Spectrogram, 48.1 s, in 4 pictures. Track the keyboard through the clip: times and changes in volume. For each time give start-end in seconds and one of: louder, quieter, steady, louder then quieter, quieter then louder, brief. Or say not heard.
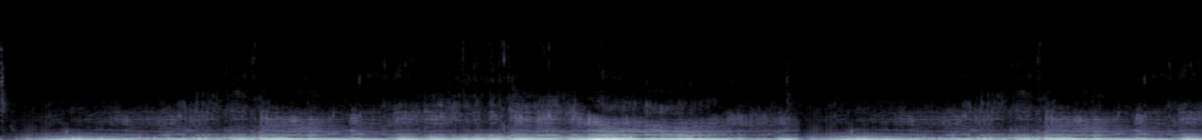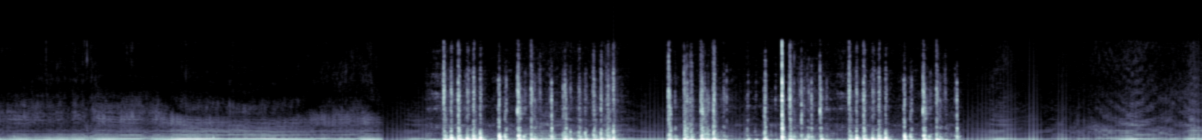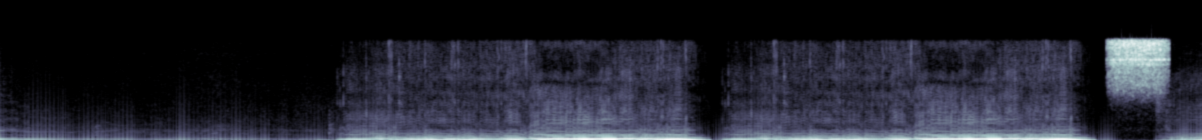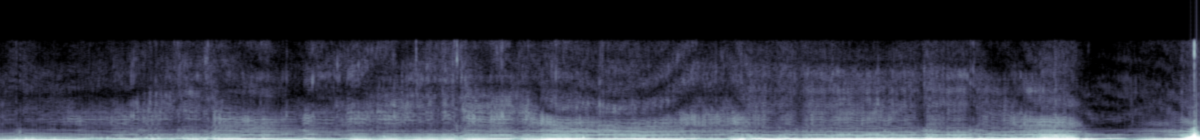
16.2-21.6 steady.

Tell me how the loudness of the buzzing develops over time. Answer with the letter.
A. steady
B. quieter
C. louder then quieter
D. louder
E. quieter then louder
D.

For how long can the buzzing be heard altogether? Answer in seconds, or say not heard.
48 s.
